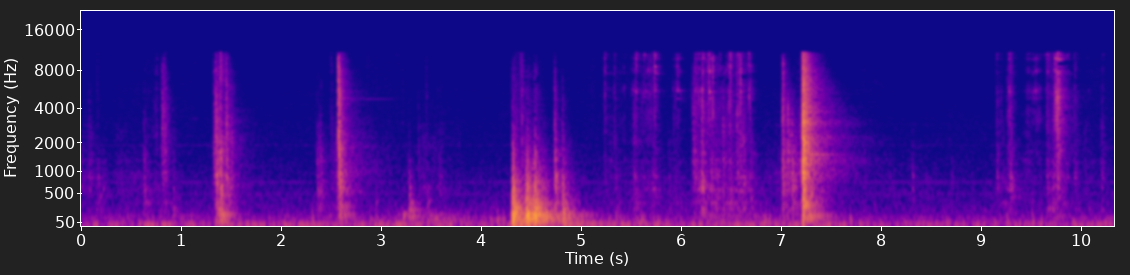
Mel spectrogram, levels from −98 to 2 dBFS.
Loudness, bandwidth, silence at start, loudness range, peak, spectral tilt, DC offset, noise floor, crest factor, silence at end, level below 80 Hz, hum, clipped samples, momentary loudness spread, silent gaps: -30 LUFS; 11.5 kHz; 1.35 s; 14 LU; -2 dBFS; -3.5 dB/octave; under 0.1%; -63 dBFS; 34 dB; 0.55 s; -46 dBFS; none; under 0.1%; 29 LU; none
